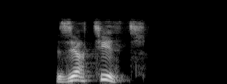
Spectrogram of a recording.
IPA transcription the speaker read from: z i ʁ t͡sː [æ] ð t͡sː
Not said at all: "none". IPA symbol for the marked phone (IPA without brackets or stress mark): i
